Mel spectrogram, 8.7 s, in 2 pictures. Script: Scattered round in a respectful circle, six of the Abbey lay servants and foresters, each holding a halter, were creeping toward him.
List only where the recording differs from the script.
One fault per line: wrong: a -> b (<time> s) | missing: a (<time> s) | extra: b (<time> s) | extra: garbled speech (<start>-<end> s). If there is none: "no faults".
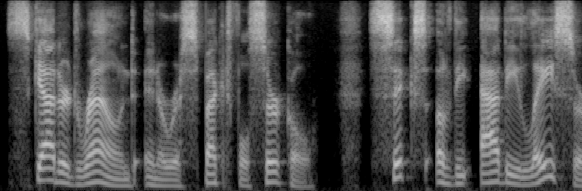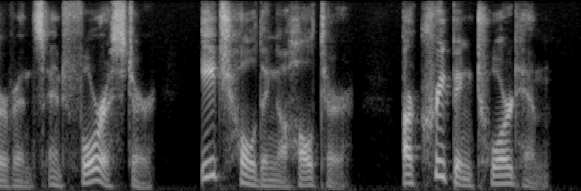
wrong: foresters -> forester (4.9 s)
wrong: were -> are (7.4 s)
